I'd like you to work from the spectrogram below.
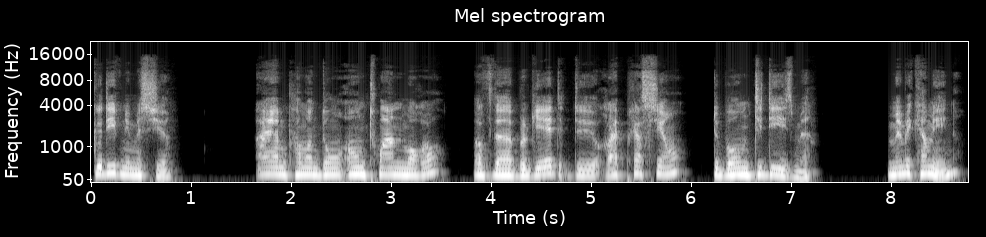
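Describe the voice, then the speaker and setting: A man's voice: on the high side, a little slow, voice pushed up, close to an everyday voice. A man voicing a young male British agent who poses as a formal, solemn French police commander.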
